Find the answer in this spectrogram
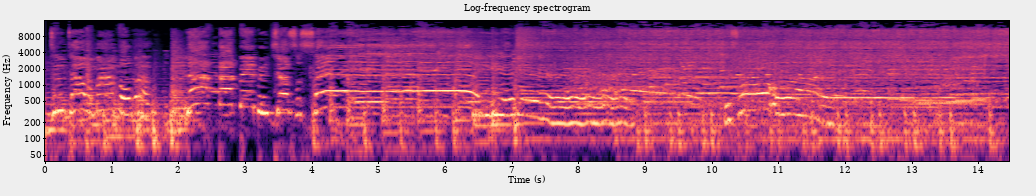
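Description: Live blues-rock band with electric guitar, bass and drums, playing choppy stop-time hits for the first few seconds. From about four seconds in, a long held lead line bends in pitch over the full band.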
